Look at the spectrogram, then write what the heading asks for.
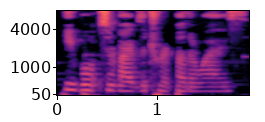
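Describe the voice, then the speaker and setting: Actress as practical young woman, audio drama, dry delivery, slightly low pitch, faint music bed. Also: steady tone, normal speed, dark tone, close to an everyday voice. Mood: matter-of-fact. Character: practical, blunt young woman tending the wounded.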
